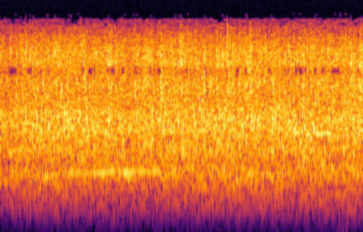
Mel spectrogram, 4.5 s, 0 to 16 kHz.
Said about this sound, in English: This video is totally electrifying to watch. The clapping went on for 3 minutes straight before Jordan could speak.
